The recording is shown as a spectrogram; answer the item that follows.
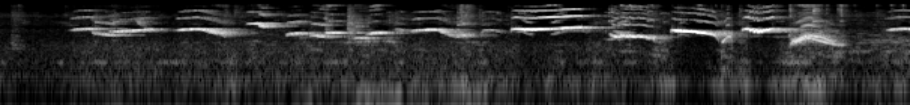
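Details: Kept oriental magpie-robin in full song, played to coax silent pet birds into singing: a long varied sequence of clear whistles, rising and falling slurs, thin high squeaks and a few scratchy notes, delivered in short bursts.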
